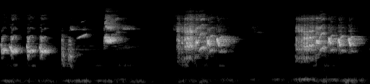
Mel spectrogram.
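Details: Black-variety oriental magpie-robin in full song: quick clipped whistled notes, a sharp rising whistle, then two dense chattering trill bursts separated by pauses, with faint low background noise.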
